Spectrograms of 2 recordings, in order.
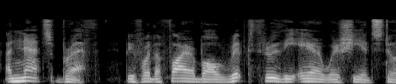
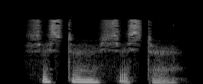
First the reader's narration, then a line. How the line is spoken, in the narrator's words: I murmured to myself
